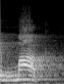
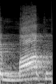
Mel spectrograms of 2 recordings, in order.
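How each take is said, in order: First: मार्क with a silent R, "maak"; correct pronunciation. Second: मार्क with the R sounded, "mark"; wrong pronunciation. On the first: Teacher correcting students, R-less pronunciation. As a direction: drop the R after the vowel in मार्क. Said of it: "आपके बाद रहे आता ही नहीं". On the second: Teacher showing students what to avoid, R pronounced. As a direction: show the R in मार्क. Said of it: "आगे से मार्क नहीं बोलेंगे". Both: Shown as a demonstration.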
